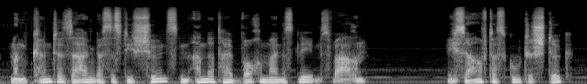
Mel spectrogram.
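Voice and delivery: plain reading voice

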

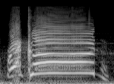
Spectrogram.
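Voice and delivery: high, loud delighted yelp; excited cry. Real, not acted. Player spotting a raccoon, high and loud excited cry. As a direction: burst out with joy at the find.

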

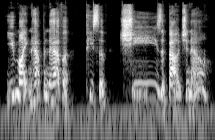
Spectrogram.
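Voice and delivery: slow, very high sailor voice; wistful marooned castaway. A narrator's reading. Castaway confiding his dreams of cheese, longing. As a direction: ramble longingly in a high, drawn-out voice.

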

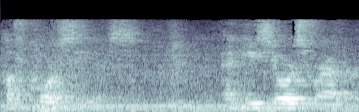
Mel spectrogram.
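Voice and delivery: soft, hushed, reassuring Father; gentle Father. Acted. God the Father answering Jesus, soft and reassuring. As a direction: answer softly, like a loving father. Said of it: "And the Father says".

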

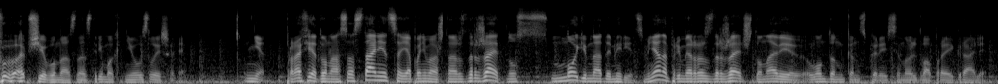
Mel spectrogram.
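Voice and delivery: ordinary talk

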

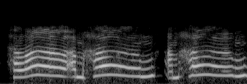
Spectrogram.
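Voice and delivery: high, showy mock cry of I'm home; imitating a stage actor. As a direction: ham up an actor's homecoming cry. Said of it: "diễn kịch đó hay nói".

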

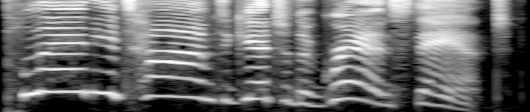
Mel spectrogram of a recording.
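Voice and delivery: put-on girl's voice, Katie. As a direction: play Katie, young and eager. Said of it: "Katie said".

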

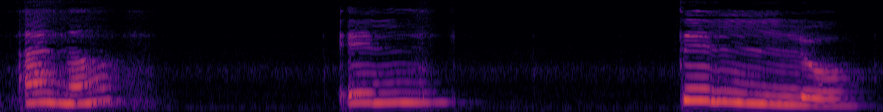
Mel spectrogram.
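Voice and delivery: "ana il tillo" in separate chunks with pauses, long l in "tillo"; "ana... il... tillo", t carried over into "tillo"; linked, slow syllable breakdown. Shown as a demonstration. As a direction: draw out the double L in "tillo". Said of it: "So we will end up saying".

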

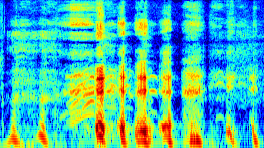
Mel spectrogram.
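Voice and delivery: loud high-pitched laugh; laughter. Real, not acted. Co-host mocks the fake listener name, real laughter.

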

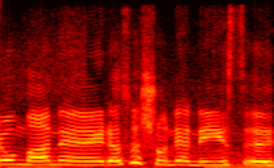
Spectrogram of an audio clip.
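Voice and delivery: usual speaking voice

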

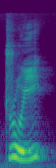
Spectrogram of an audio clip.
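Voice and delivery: "tree" said with a plain t, like "trui"; "tree" with a hard t sound; pronunciation demo. Shown as a demonstration. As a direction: say "tree" with a crisp t, no th. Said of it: "aquí dice".

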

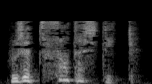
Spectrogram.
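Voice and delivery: high-pitched admiring exclamation; amazed cry. A narrator's reading. Haydn admires Diana in her costume, amazed cry. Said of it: "s'écria-t-il".

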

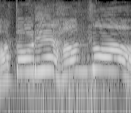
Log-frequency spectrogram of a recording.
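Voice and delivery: slow, stretched calling out a name; drawn-out summons. Acted. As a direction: call his name out slowly. Summoning the helper again.

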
